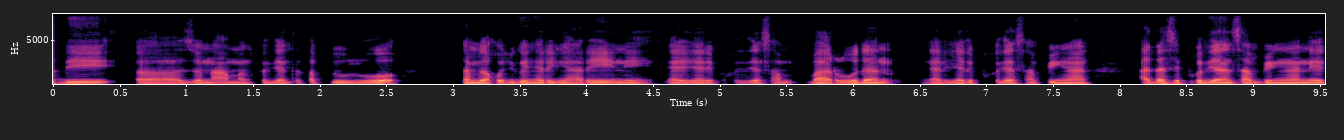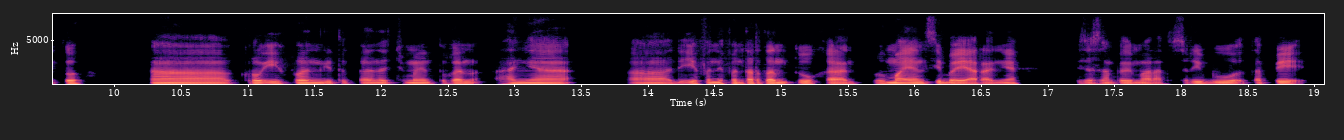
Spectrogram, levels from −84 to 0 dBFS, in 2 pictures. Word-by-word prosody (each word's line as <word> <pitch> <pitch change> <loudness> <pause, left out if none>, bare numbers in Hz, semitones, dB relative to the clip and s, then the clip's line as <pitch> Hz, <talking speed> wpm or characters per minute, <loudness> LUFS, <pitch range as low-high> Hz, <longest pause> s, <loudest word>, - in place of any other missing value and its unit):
di, 105 -2 +2
eee, 95 -1 -3
zona 95 0 -1
aman 100 +2 -5
kerjaan 95 -2 -2
tetap 95 +1 -8
dulu, 90 0 +3 0.5
sambil 115 -1 +4
aku 150 - +1
juga 110 -4 +2
nyari-nyari 95 +2 +1
nih, 90 -3 0
nyari-nyari 90 -1 -1
pekerjaan 90 -2 -6
sam 90 -1 -6 0.2
baru 95 +2 +2
dan, 95 -2 +5 0.3
nyari-nyari 95 +1 -1
pekerjaan 95 -4 -1 0.2
sampingan. 110 +1 0 0.4
Ada - - +2
sih 140 - +1
pekerjaan 100 -6 +4
sampingan 110 +3 +1
yaitu, 95 +5 +2 0.5
eee, 95 -1 +3
kru 110 - +2
event 105 +1 +2
gitu 95 -1 -5
kan. 95 0 0
Nah 90 - -3
cuma 115 +4 -1
itu 120 - -23
kan, 135 +1 +3 0.2
hanya, 105 -1 +1 0.4
eee, 95 -1 -1
di - - -7
event-event 125 +1 0
tertentu 110 -4 +2
kan. 90 +2 0
Lumayan 110 +3 +3
sih 125 +1 -2
bayarannya, 90 +2 +1 0.4
bisa 95 +1 -6
sampai 90 0 -2
Rp500.000, 100 +5 -2
tapi, 110 +5 0
100 Hz, 150 wpm, -25 LUFS, 95-110 Hz, 0.5 s, dan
